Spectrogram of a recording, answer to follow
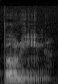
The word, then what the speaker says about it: Bonine: And so there is this medicine I used to take for motion sickness called Bonein, B-O-N-E-I-N. And I was like, hey, it's pronounced exactly the same as boning, Boning.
